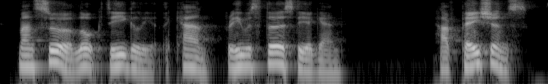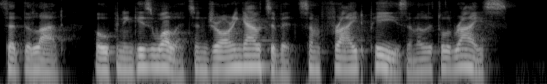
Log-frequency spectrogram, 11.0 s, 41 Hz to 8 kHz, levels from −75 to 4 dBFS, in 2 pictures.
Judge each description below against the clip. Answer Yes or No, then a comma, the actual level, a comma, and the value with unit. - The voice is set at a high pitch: No, low, 110 Hz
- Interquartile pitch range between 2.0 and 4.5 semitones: Yes, average, 4.1 semitones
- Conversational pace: Yes, average, 175 wpm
